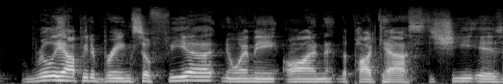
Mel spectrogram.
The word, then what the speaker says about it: Noemi: It is Noemi. So pronounced Noemi.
